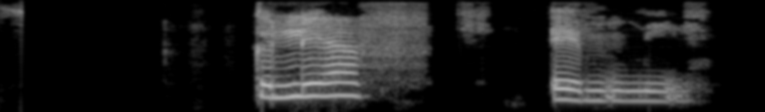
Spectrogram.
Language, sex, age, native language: Icelandic, female, 6, Icelandic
